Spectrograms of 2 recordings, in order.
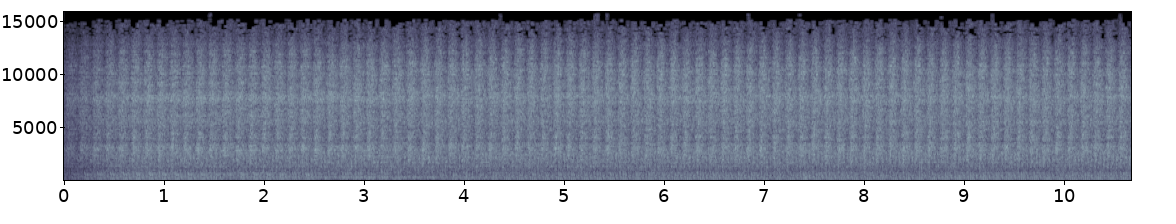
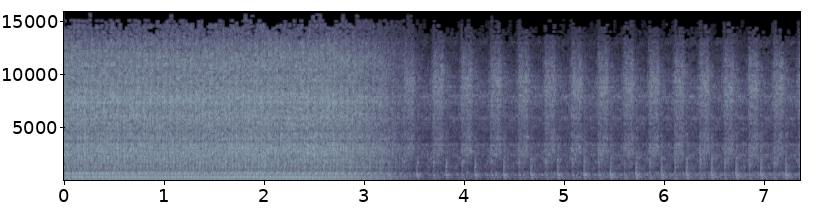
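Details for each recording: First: Model steam engine made circa 1896, rebuilt, run on air placed on cardboard: soft even chuffing near four beats a second, no clatter; valve timing perfect, early air admission cushioning reciprocating masses, despite a too-thin crank pin. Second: Rebuilt circa-1896 model steam engine on air, running down after being run fast and loaded by finger on the flywheel: hiss then about four sharp knocks a second as it slows; too-thin crank pin knocking, getting worse.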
